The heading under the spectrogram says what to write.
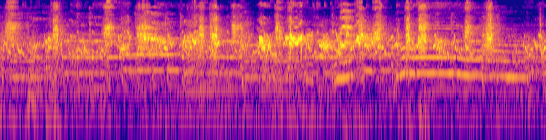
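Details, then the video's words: Budgie chirping happily, a continuous stream of sharp twittering notes with brief squeaks, while a song with held musical tones plays underneath. "Happy budgie chirping sound"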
